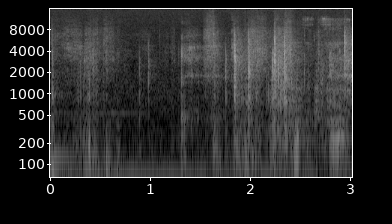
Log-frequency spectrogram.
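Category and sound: household object, paper rustling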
